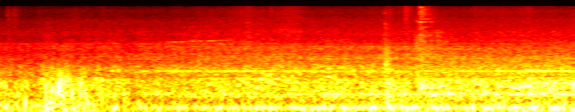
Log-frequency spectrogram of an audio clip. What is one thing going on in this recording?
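A subway train hums steadily.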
